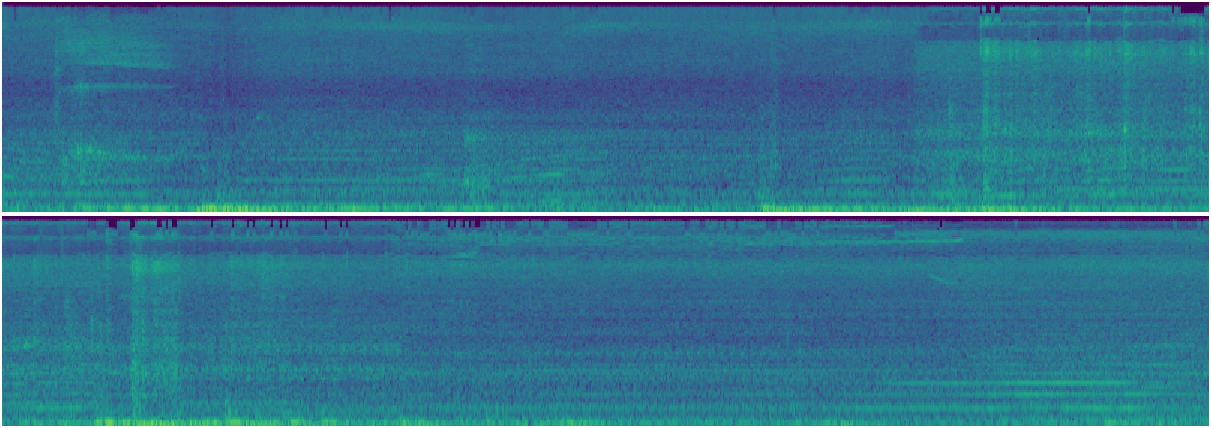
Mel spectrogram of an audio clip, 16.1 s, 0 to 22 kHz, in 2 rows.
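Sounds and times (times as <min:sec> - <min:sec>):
excavator diesel engine running: 0:00.0 - 0:16.0
clatter of knocks: 0:06.1 - 0:10.5.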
